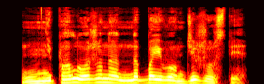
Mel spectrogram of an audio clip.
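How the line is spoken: Uncertain. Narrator (Russian): как-то неуверенно сказал Остапов

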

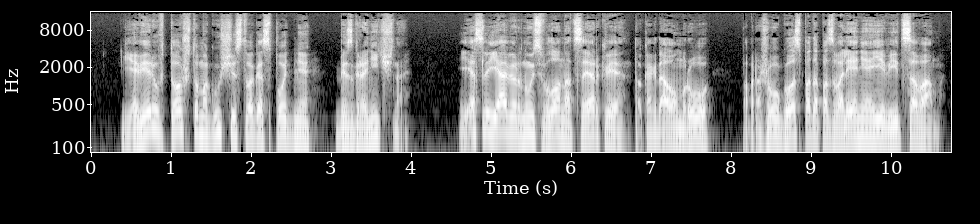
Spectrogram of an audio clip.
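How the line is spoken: Doctor laughing. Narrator (Russian): засмеялся доктор

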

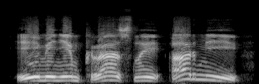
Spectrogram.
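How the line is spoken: Loud demand. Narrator (Russian): громко потребовал Дундич

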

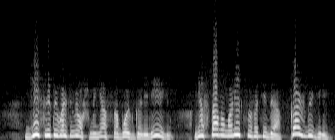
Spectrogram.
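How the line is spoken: Exclaiming woman. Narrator (Russian): Мария из Бейрота воскликнула

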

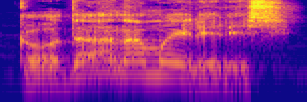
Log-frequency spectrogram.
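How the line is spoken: Creaky, flat tone. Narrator (Russian): проскрипел начальник безликим тоном

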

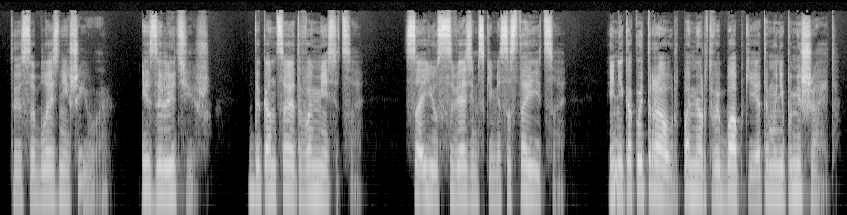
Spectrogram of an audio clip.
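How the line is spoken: Uncompromising tone. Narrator (Russian): сообщает бескомпромиссным тоном

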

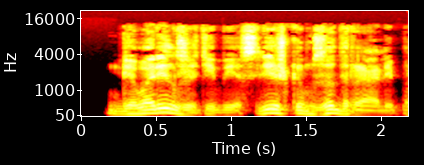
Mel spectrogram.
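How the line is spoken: Grumbled. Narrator (Russian): проворчал рыбак

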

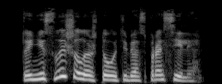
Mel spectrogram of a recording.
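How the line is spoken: Rude mother. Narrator (Russian): грубо обратилась к ней мать

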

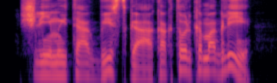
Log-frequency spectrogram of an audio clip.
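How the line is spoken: Barked, strong accent. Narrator (Russian): рявкнул заметным акцентом

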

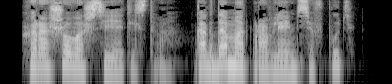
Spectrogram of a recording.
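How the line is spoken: Calm inquiry. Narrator (Russian): спокойно поинтересовалась я

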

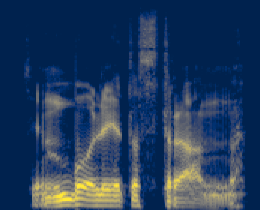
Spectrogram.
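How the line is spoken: Snorted. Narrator (Russian): хмыкнул Юра

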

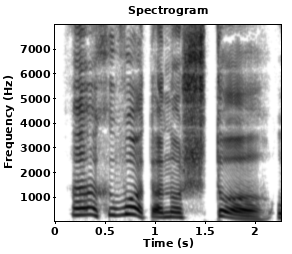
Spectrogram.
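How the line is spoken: Surprised exclamation. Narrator (Russian): удивленно воскликнула книга

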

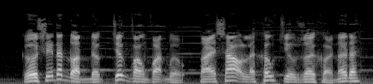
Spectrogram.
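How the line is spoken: Stern voice. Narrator (Vietnamese): Dương Viễn nghiêm giọng

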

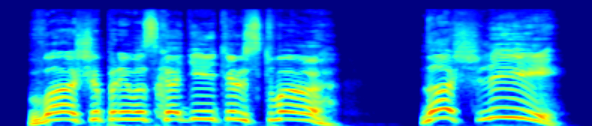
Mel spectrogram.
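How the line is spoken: Loud excited yell. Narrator (Russian): Афанасий заорал

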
